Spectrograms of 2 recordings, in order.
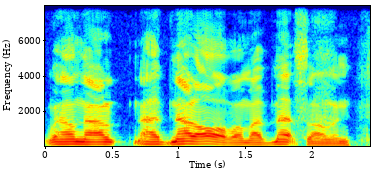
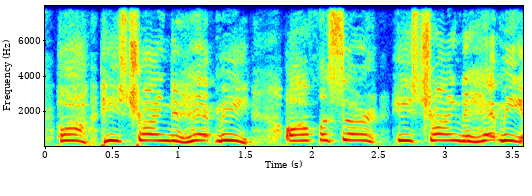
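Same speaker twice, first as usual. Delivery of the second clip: high, slow, hammed-up wail to the officer; over-exaggerated victim. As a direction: overplay being the victim, much higher. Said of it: "completely over-exaggerating".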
